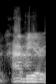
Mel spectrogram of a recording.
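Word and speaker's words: Jávea: There's one in Javier. There's one actually. It's like 5 minutes. There's a couple. Yeah. I mean, you just have to type in Javier. Is spelled Javea.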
